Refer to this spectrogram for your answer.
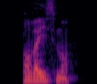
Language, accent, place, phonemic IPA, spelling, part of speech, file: French, France, Lyon, /ɑ̃.va.is.mɑ̃/, envahissement, noun, LL-Q150 (fra)-envahissement.wav
- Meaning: 1. invasion 2. encroachment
